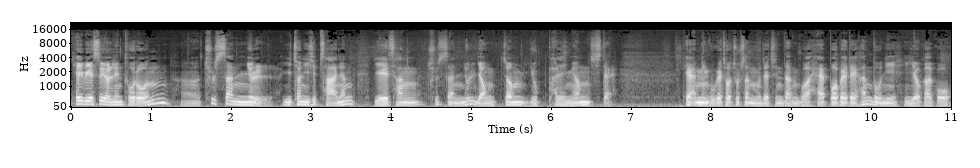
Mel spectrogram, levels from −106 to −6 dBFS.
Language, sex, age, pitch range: Korean, male, 40-59, 100-130 Hz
